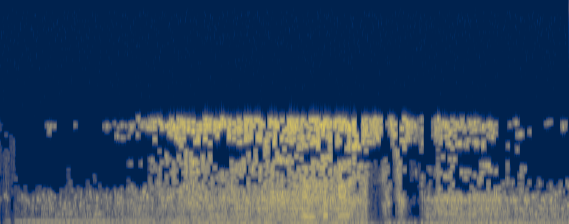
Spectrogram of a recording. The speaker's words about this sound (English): I'm hearing some background noise there. Who's that? It was not I. There was a motorcycle passing by.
